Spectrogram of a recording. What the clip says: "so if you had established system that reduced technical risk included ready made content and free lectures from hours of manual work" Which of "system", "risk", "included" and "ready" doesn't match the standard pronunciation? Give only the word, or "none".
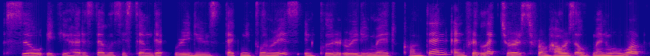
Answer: risk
